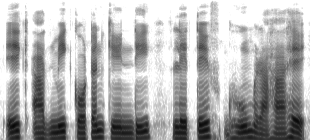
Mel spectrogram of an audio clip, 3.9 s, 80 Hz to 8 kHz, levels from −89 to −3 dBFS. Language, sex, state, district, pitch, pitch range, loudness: Hindi, male, Assam, Kamrup Metropolitan, 125 Hz, 115-135 Hz, -14 LUFS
